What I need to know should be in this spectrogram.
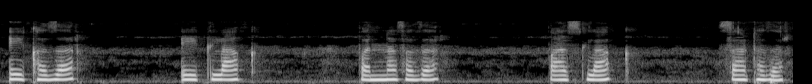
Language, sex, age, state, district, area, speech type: Marathi, female, 45-60, Maharashtra, Akola, urban, spontaneous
